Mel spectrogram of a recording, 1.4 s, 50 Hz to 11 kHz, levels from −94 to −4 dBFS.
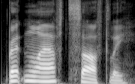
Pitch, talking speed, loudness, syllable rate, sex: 150 Hz, 135 wpm, -15 LUFS, 5.0 syllables/s, male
